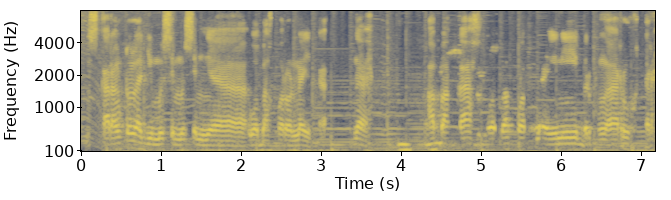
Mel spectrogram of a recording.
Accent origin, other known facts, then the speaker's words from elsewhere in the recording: Bandung, West Java, Indonesia; born there; Saya tinggal di Indonesia. Saya lahir di Bandung, umur saya 15 tahun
